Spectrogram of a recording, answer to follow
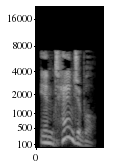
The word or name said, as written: intangible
